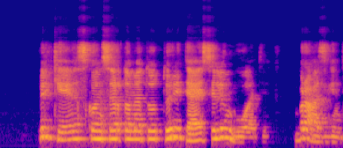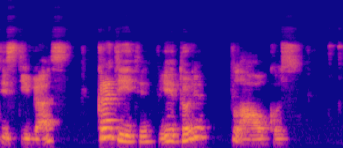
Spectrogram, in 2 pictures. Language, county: Lithuanian, Vilnius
